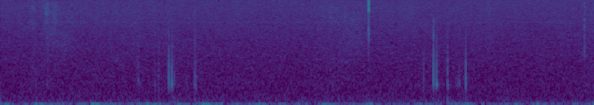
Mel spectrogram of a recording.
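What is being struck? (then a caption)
Silicone nail art mat tapped with acrylic nails. Long acrylic nails on both hands gently tap a thin, solid, flat pink silicone nail art mat resting on a table. The taps are soft, short, and muffled, landing in loose, irregular clusters over a quiet, low background rumble.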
